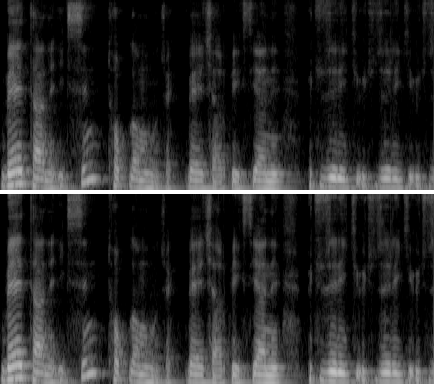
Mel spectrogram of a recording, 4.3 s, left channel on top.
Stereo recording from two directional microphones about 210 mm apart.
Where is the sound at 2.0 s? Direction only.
25° right (ahead or behind).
